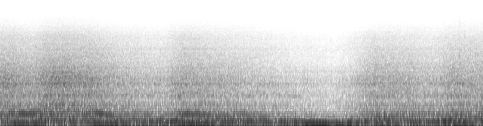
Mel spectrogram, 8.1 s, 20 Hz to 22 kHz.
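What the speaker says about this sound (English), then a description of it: "that is how this 6-cylinder engine sounds." A BMW E90 330d 231 hp six-cylinder diesel engine revs up repeatedly, rising and falling in pitch over a deep idling rumble, close and loud.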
